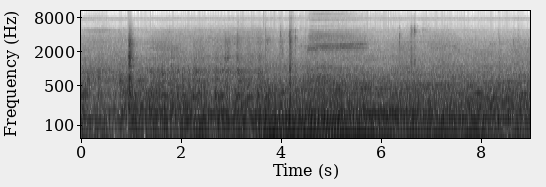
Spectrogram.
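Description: A steady low mechanical rumble, with sharp clicks about a second in and again about four seconds in as small plastic parts and wire connectors are handled.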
